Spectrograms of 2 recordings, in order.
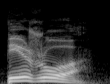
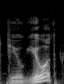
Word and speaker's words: Peugeot: И еще один французский автомобиль — Peugeot. Отставить говорить неправильно, правильно говорить Peugeot.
